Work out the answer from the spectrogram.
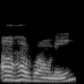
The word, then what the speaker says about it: Aharoni: Aharoni, did I say it right?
